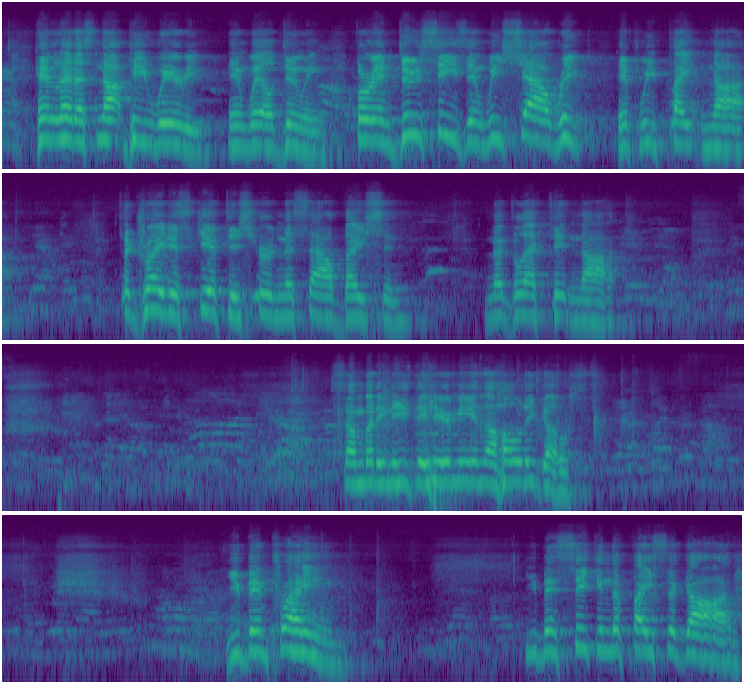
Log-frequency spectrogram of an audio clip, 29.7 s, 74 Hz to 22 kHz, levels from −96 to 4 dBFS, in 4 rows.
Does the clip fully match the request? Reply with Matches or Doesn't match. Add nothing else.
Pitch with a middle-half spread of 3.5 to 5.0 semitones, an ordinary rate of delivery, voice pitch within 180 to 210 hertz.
Doesn't match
